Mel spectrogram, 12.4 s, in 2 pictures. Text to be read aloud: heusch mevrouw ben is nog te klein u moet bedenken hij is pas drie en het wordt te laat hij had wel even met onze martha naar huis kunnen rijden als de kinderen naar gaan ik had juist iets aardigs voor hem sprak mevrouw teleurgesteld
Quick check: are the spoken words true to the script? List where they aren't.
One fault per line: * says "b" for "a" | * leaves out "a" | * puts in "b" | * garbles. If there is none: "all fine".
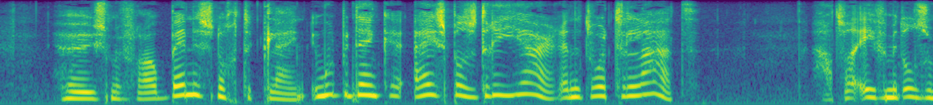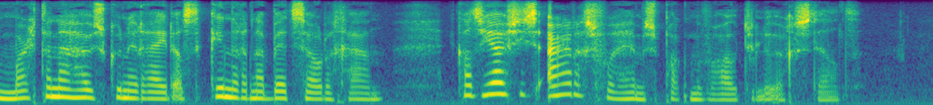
* puts in "jaar"
* puts in "bed zouden"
